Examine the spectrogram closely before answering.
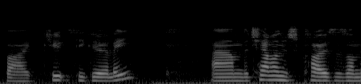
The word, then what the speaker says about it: CutsiGirly: challenge and it's um I think this this would be pronounced cutesy girly isn't that sweet cutesy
